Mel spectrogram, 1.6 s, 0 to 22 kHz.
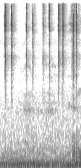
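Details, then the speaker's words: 2001 Suzuki TL1000R fuel injector, removed and bench-tested by tapping 12 volts on and off rather than holding it on, which would burn it out: several sharp, crisp clicks in under two seconds. It is working electronically. "You can hear the click, you could feel the click, and then you know it's electronically working."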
